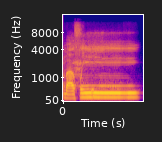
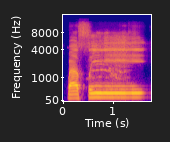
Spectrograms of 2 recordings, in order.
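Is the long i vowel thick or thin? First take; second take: thick; thin. First: The long i vowel is thick. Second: The long i vowel is thin. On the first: The speaker calls it wrong. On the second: The speaker calls it right. "i-nya tipis"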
